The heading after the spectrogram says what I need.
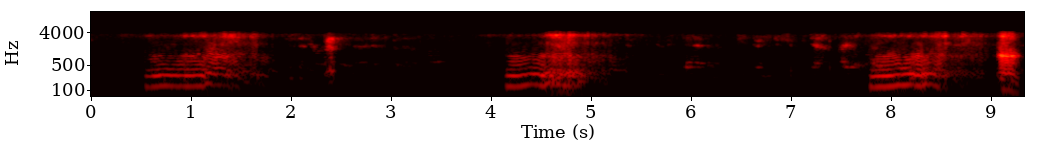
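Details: Sleeping person snoring while being poked: three loud, low, rattling breath sounds a few seconds apart, with faint softer noises between; snoring.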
